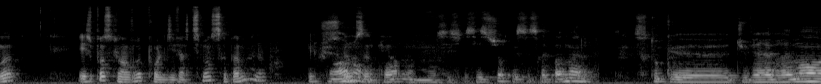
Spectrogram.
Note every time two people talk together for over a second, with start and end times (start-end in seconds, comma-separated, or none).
none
